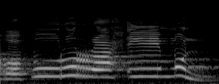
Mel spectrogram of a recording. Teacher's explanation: Ghafurun halimun atau ghafurur rahimun, itu ada tanwin bertemu dengan huruf ro, tidak boleh mendengung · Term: idgham bilahuna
